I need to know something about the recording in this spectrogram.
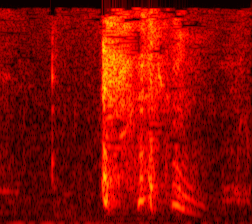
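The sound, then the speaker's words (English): A loud fit of coughing: three harsh, raspy coughs in quick succession after a brief quiet moment, with no talking. “I still got the hoop and cough or whatever it is, so we'll see how far we get.”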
